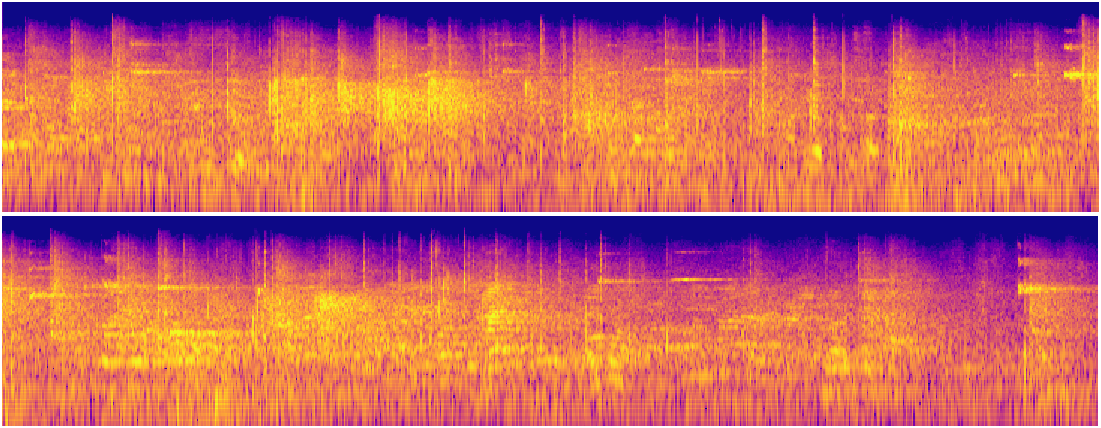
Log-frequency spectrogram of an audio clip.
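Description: Sneakers squeak and thud on a wooden floor.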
